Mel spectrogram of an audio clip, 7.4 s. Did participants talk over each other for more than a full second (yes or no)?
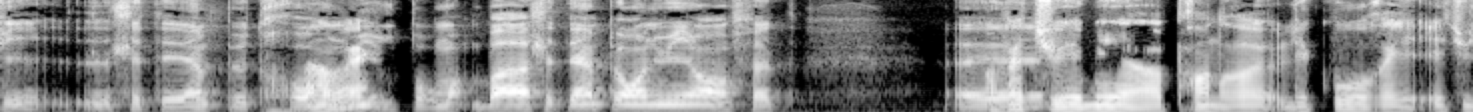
no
